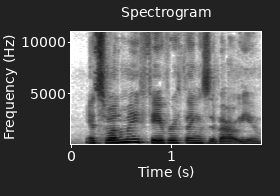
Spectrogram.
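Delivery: plain reading voice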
